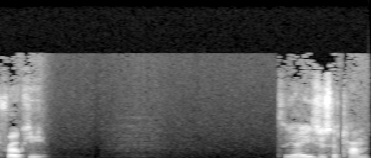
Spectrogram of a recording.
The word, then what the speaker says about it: Froakie: it's fro KY but the a is silent so it's froakie yeah he's just a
